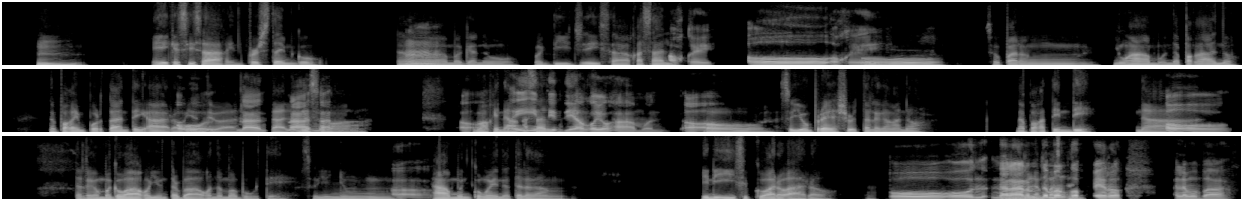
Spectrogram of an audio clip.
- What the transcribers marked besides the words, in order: gasp; breath; breath
- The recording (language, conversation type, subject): Filipino, unstructured, Ano ang pinakamalaking hamon na nais mong mapagtagumpayan sa hinaharap?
